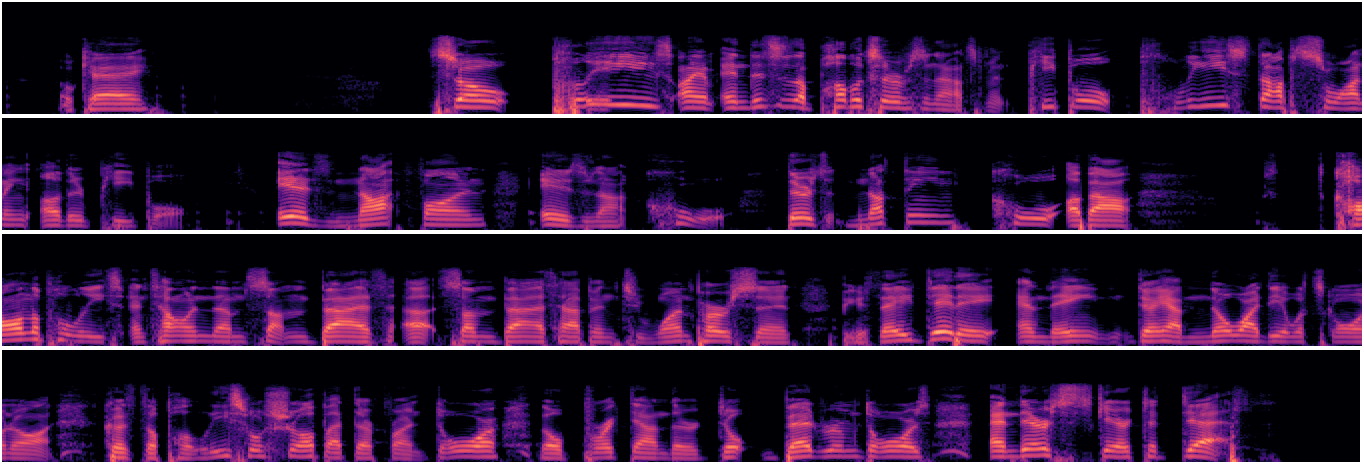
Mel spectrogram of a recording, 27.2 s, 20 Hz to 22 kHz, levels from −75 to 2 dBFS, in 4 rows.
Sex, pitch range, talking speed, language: male, 145-200 Hz, 175 wpm, English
